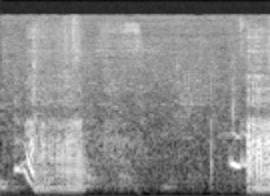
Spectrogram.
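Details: Noisy, rattling breaths with a thin whistling tone from a sleeping French bulldog; snoring.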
